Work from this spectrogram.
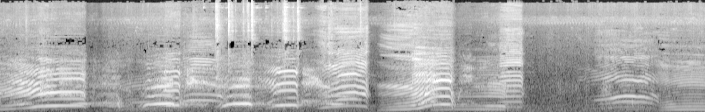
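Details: Noisy herd of Irish Dexter cows during sorting at Stone Meadow Farm; a continuous chorus of short, arched moos from several animals, many overlapping, followed by a few longer, quieter calls and faint clicks.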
